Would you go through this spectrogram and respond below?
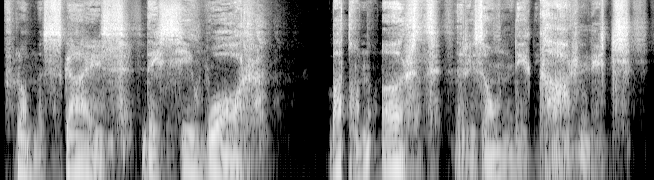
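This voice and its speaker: Battle-scarred game warrior: low, very husky, solemn, defiant, heroic declamation. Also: male voice, slow, a bit bright, heavily acted. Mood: grim resolve. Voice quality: husky, rough-edged. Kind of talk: heroic video game voice acting.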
